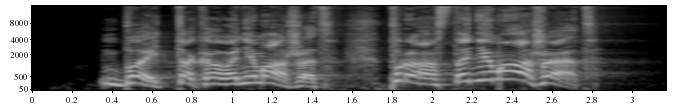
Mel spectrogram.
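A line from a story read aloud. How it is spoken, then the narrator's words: Shouting. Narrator (Russian): кричал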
